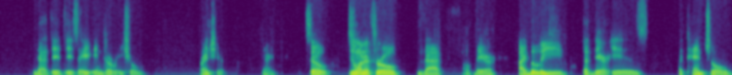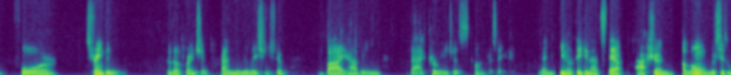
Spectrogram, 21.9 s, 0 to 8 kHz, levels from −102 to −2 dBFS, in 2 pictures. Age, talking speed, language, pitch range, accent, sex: 30-49, 120 wpm, English, 85-95 Hz, American, male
